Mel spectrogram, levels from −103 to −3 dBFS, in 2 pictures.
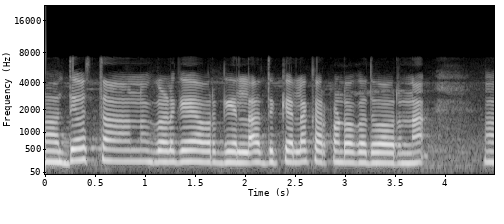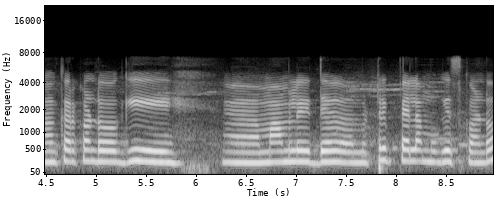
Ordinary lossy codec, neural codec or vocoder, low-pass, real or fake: none; none; 7.2 kHz; real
